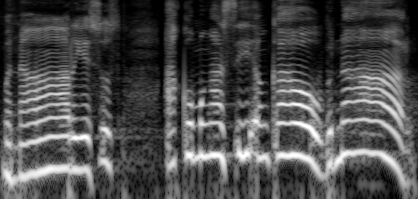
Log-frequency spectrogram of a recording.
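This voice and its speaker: A woman's voice: fairly high pitch, slow pace, vocal fry. A woman voicing Simon Peter as an earnest, sorrowful male disciple who pleads his love in a children's Bible story. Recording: reverberant church hall.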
